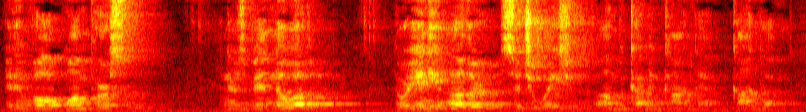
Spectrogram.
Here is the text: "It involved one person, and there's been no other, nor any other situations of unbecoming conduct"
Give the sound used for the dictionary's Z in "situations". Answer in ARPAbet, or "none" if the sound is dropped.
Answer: Z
